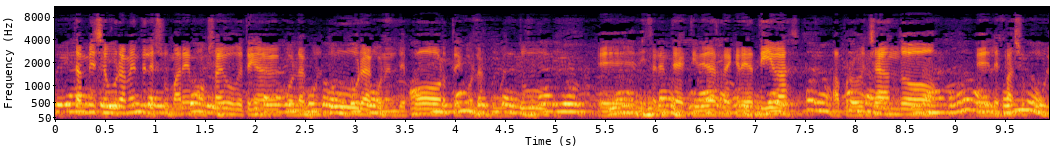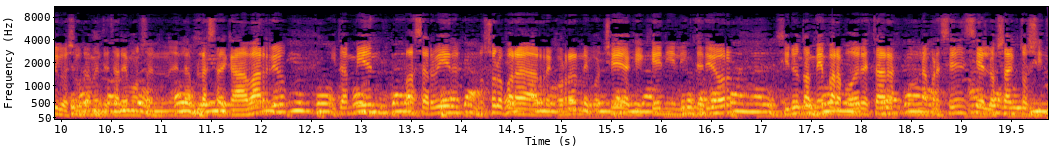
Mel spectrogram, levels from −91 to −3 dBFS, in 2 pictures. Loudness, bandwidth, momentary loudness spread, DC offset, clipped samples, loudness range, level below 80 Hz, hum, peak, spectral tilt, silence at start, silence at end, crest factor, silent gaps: -15 LUFS; 8.8 kHz; 4 LU; under 0.1%; under 0.1%; 1 LU; -48 dBFS; none; 0 dBFS; -6.5 dB/octave; 0 s; 0 s; 14 dB; none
